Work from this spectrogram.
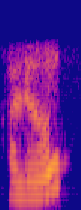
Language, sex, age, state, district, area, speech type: Nepali, female, 18-30, West Bengal, Darjeeling, rural, conversation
